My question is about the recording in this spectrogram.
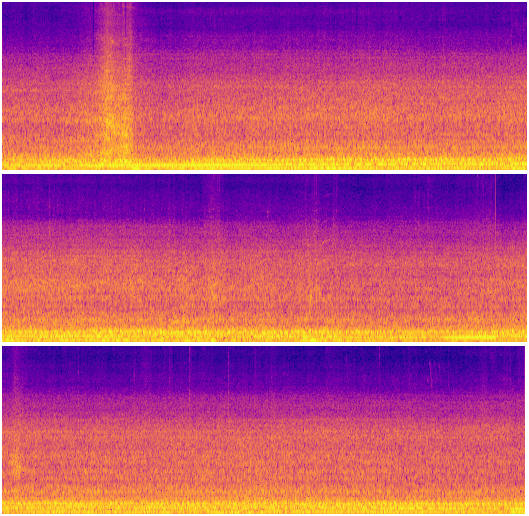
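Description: Car engine and road noise heard from inside the cabin while driving: a steady low hum, with the engine note shifting about twenty seconds in. A brief whoosh about two seconds in.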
